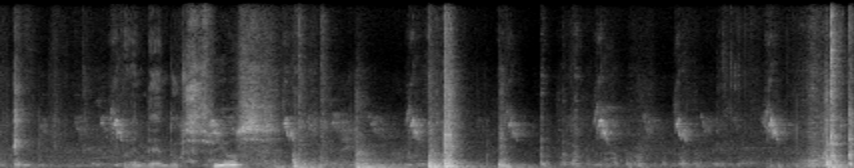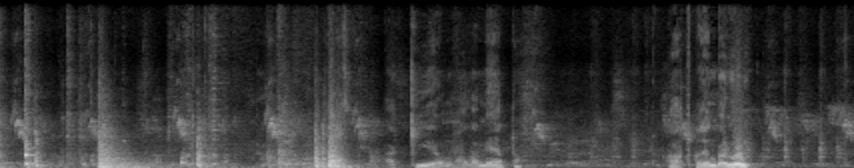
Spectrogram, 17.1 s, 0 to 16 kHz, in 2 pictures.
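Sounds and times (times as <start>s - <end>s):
loud knocks: 2.9s - 5.5s, 8.3s - 12.4s
metal and plastic parts clunking: 2.9s - 7.1s, 7.9s - 12.4s.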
